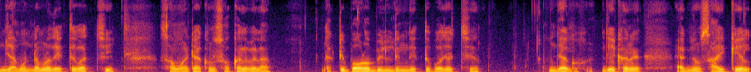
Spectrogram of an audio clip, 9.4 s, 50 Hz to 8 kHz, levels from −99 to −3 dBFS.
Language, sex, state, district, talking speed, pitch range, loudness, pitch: Bengali, male, West Bengal, Malda, 135 wpm, 95-105 Hz, -20 LUFS, 100 Hz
